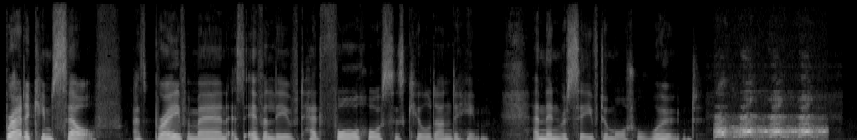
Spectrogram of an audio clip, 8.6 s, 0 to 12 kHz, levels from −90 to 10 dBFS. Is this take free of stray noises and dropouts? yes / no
no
